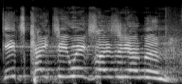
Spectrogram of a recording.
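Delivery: big emcee reveal of the guest; announcer shout. Acted. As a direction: belt out the name like a game show host. Host announcing guest name.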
